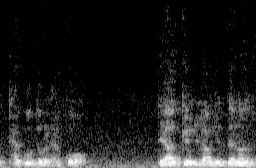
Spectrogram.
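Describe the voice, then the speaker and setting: The speaker keeps a moderate pace and ordinary pitch variation, with audible room echo and noticeable background noise in the recording. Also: man. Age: 60s. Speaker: pastor. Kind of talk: sermon.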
